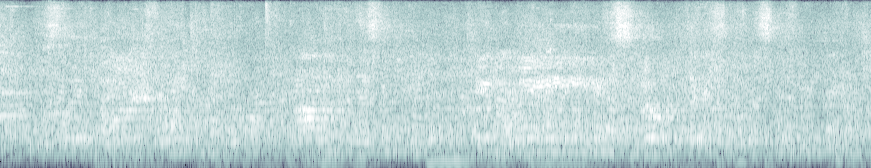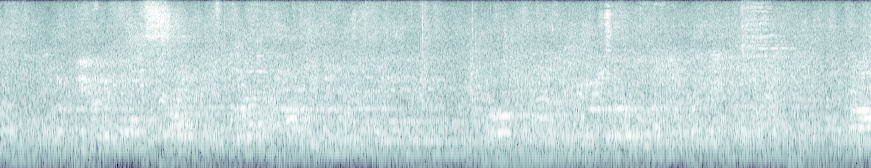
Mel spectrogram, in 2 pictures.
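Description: A band plays music on stage in a large hall.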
